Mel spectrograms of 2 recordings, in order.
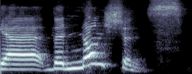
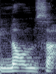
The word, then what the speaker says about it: Nonscience: Now, Brian has done an updated version of the Nonscience book from 1971. Did I pronounce that correctly, Brian? Yes, you did. The Americans always say nonsense.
